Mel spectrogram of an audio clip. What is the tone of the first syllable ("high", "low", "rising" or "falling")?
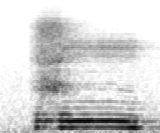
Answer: high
